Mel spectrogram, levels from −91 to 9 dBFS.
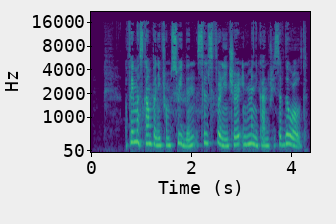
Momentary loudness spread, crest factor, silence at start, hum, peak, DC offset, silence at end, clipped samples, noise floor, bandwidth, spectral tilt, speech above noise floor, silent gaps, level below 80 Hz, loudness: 4 LU; 16 dB; 0.7 s; none; -8 dBFS; under 0.1%; 0.1 s; under 0.1%; -56 dBFS; 17 kHz; -4 dB/octave; 33 dB; none; -62 dBFS; -23 LUFS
